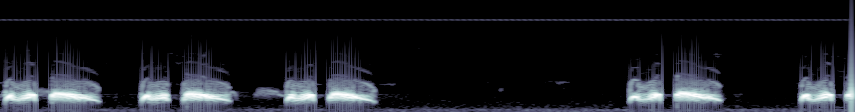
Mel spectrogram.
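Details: Spotted dove call used as a lure when trapping wild doves, meant to call and pressure a rival: low, mellow cooing phrases, each a quick note followed by a longer falling coo, in groups with a pause.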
